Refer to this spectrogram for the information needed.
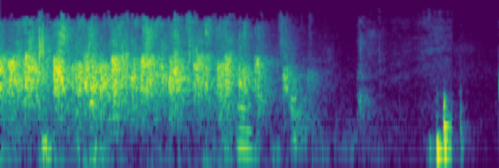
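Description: An audience at Trinity Presbyterian Church in Spartanburg, South Carolina applauds to welcome a speaker back up, with dense, steady clapping that holds for about three seconds, then thins out and fades, followed by a couple of louder thumps near the end.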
